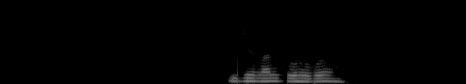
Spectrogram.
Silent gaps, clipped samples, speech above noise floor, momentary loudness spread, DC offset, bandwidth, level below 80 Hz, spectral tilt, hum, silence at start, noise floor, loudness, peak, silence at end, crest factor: none; under 0.1%; 44 dB; 10 LU; under 0.1%; 5.2 kHz; -78 dBFS; -10 dB/octave; none; 2.3 s; -87 dBFS; -45 LUFS; -32 dBFS; 1.2 s; 18 dB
